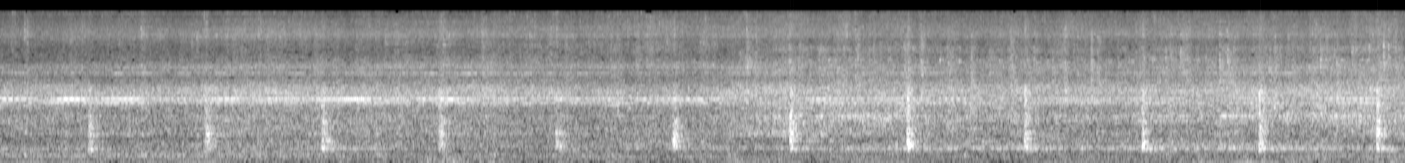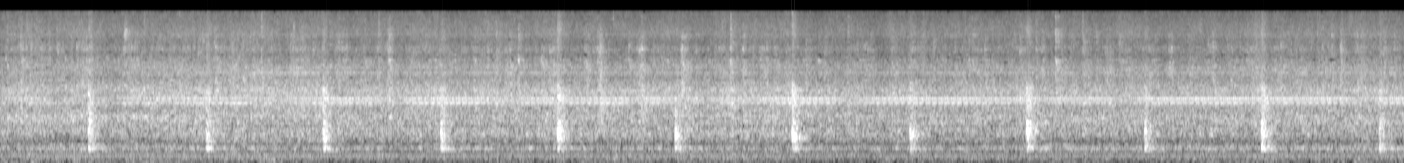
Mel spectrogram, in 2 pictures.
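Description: Belt-driven paddy-field drainage pump (petti-and-para) powered by a large electric motor, running steadily with a hum and whine. A sharp knock repeats evenly, a little less than once a second.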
